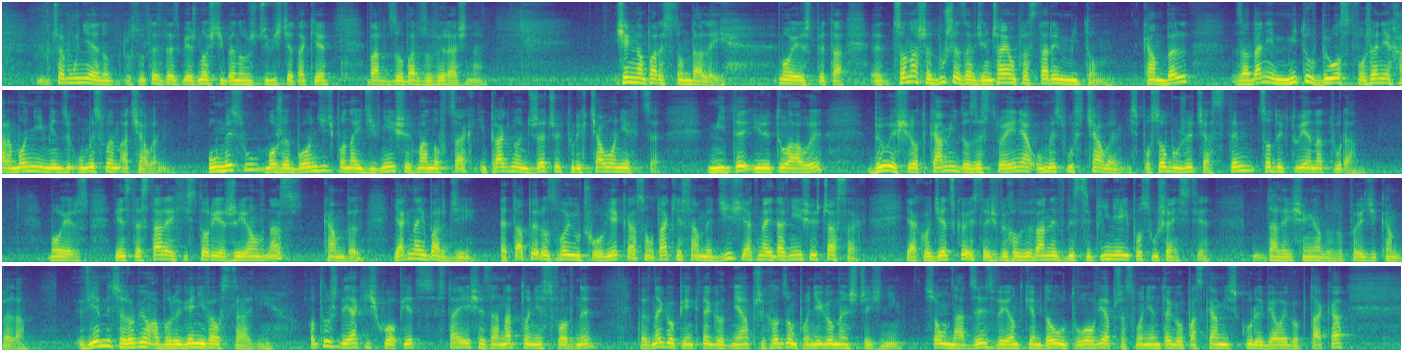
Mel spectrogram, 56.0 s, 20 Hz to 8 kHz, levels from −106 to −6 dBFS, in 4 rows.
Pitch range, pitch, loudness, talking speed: 115-135 Hz, 125 Hz, -16 LUFS, 145 wpm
